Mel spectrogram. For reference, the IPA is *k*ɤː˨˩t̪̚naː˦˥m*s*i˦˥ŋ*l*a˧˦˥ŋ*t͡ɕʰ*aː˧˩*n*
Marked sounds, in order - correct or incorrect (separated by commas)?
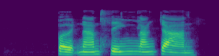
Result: incorrect, correct, correct, incorrect, correct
